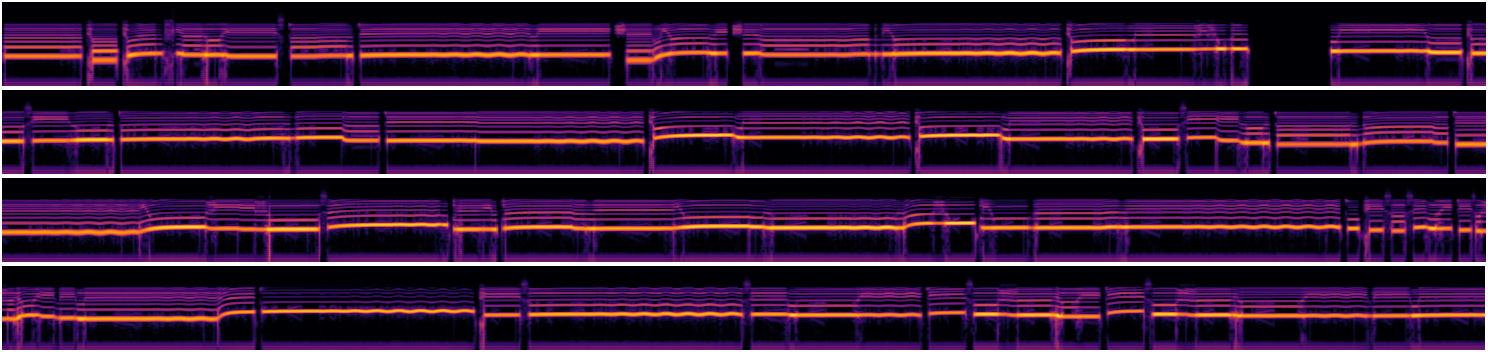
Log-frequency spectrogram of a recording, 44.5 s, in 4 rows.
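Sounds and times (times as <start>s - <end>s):
soprano singing: 0.0s - 9.4s, 10.0s - 44.5s.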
